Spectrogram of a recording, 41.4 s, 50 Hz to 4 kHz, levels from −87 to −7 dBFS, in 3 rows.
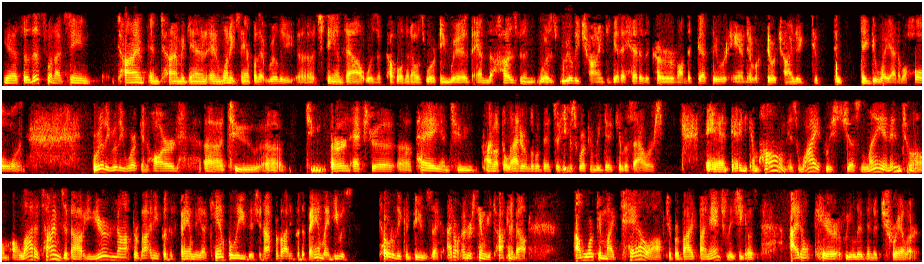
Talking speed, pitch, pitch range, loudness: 220 wpm, 105 Hz, 90-140 Hz, -28 LUFS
